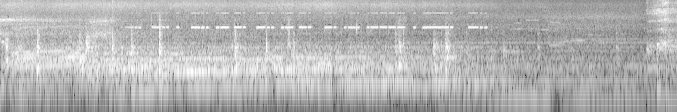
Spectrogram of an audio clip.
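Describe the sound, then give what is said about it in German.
A small submarine's motor drones steadily on a lake, a loud, continuous low rumble with a mechanical whine and scattered clicks and knocks throughout, with a deeper hum building near the end. “Ich starte den Motor. Ich übernehme die Lenkung. Aha. Und fertig zum Tauchen.”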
